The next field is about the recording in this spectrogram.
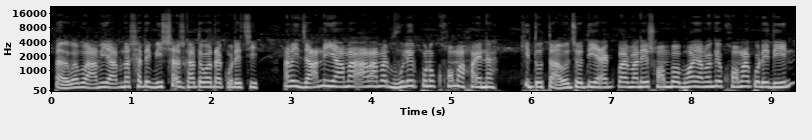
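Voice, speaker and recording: High-voiced, deferential village henchman played by a man. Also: fairly even intonation, moderate pace, vocal fry, a bit bright, clean tone, no echo. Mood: ashamed, apologetic. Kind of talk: melodramatic cartoon voice acting. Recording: music behind the voice.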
